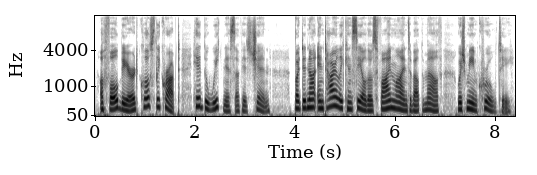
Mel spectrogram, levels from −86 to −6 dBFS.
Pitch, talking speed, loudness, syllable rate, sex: 180 Hz, 180 wpm, -17 LUFS, 5.1 syllables/s, female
